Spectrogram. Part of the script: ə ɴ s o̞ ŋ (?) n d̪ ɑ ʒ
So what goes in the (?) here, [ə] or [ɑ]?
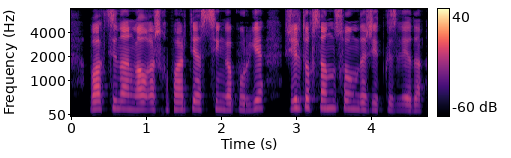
ə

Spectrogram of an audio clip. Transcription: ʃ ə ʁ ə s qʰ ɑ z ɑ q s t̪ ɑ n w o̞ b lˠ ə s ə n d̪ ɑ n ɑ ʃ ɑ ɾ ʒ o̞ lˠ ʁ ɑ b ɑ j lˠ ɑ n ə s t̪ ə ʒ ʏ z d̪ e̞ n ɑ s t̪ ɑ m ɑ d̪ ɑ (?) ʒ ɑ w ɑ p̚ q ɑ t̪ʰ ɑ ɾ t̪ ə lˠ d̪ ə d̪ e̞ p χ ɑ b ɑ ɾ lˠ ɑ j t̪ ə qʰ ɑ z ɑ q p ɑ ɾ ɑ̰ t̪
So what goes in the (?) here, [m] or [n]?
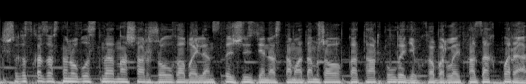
m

